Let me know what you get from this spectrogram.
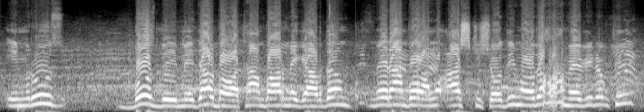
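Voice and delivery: loud lament. Acted. Fighter laments losing again.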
